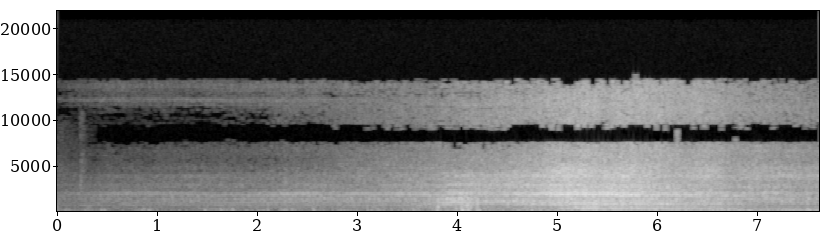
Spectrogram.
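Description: Sanyo Electric Railway 3000-series electric train approaching and passing at speed. The rumble of its wheels on the rails builds to a peak about five seconds in and then eases, with a faint high steady tone over it.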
